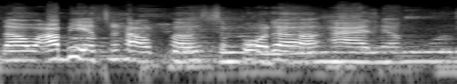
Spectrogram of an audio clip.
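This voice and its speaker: The voice moves at a moderate pace with music in the background. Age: 60s. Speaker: coffee business owner. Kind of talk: casual interview.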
